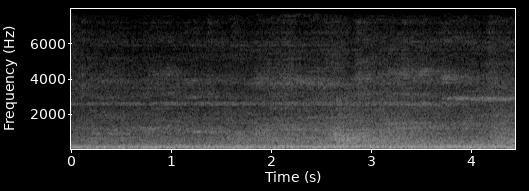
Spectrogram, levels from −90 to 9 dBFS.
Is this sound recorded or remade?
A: recorded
